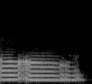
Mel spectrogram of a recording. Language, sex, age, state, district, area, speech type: Assamese, female, 30-45, Assam, Morigaon, rural, conversation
